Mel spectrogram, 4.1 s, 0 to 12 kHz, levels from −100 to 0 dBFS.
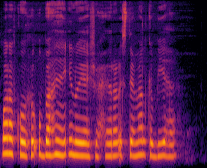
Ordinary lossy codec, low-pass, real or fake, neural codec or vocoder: none; none; real; none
